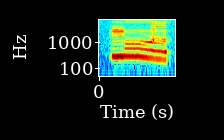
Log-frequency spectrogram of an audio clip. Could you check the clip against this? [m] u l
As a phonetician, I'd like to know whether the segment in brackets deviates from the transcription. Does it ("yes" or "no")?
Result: no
